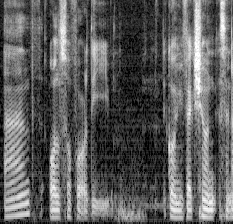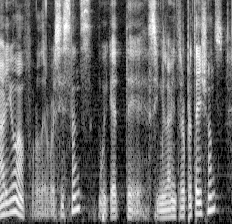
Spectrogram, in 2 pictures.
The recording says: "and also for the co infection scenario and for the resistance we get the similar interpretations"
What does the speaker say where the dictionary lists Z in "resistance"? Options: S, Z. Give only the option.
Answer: S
